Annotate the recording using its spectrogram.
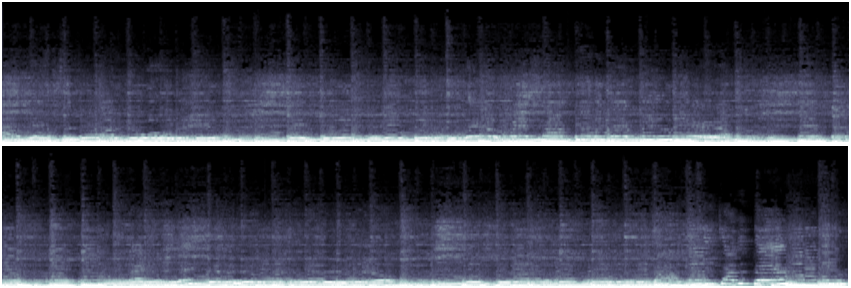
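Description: A blues-rock band playing live with electric guitar, bass guitar, drum kit and saxophone, under a lead singer at a microphone. The steady beat and a wavering melody line run throughout.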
